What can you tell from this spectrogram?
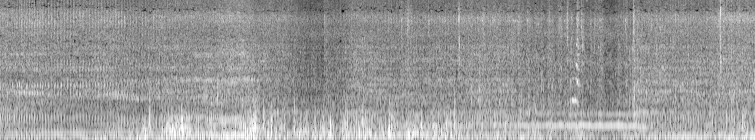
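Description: Two-wheeler engine running steadily while riding over a rough gravel road, with a low rumble of tyres on loose stones and irregular jolts, loudest a few seconds in.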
